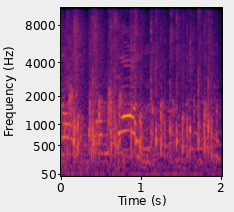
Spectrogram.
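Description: A few people clapping their hands in irregular claps, mixed with lively talking.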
